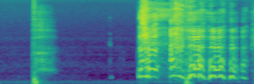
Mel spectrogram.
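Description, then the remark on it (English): A voice imitates its own soft sleep snore: a short breathy burst, a pause, then a wavering, nasal voiced exhale that rises and dips in pitch and fades out in little pulses. Fairly loud. “I only just snore in my sleep just a little bit, but my snores are like a.”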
